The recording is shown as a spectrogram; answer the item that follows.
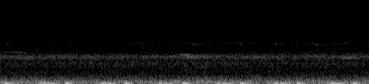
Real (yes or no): yes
